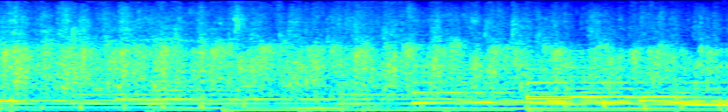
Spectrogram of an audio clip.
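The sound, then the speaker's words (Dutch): A church audience applauds Pastor Chris with a steady wash of clapping over sustained musical tones that shift pitch a few times. “Why don't we give Pastor Chris a great big hand? Laten we Pastor Chris een groot applaus geven.”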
